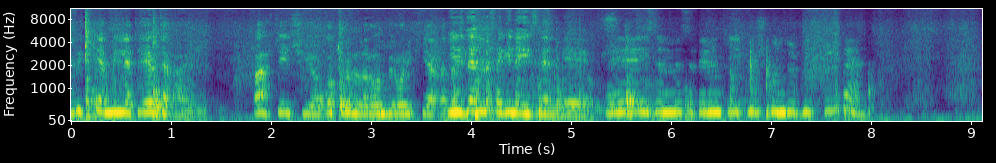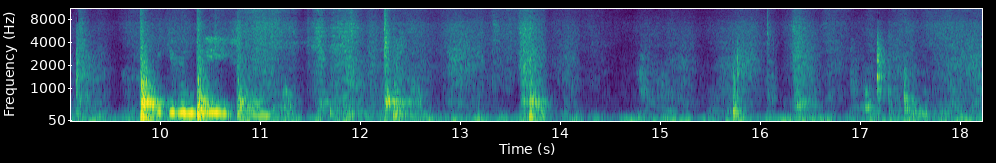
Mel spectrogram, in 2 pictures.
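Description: Wooden rolling pins knock and roll on wooden boards.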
